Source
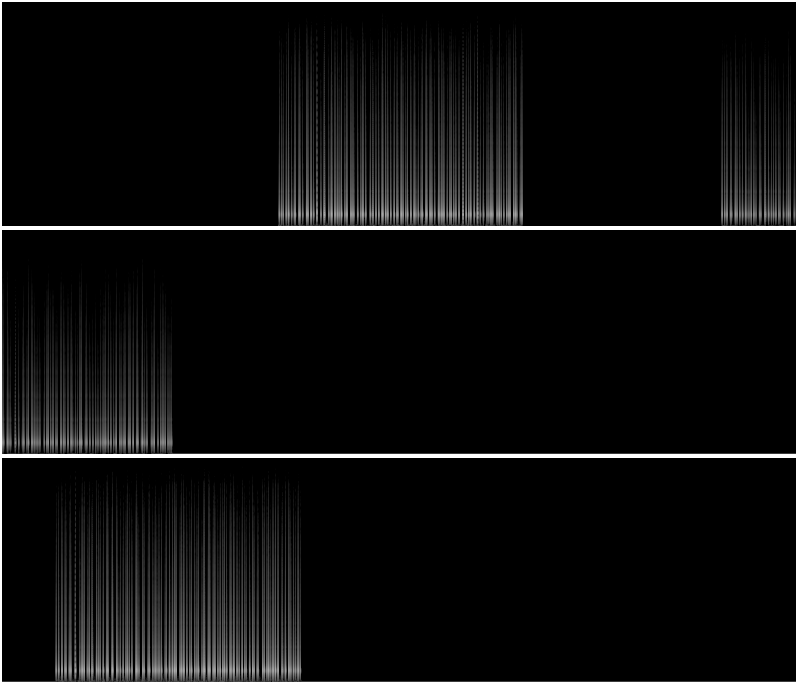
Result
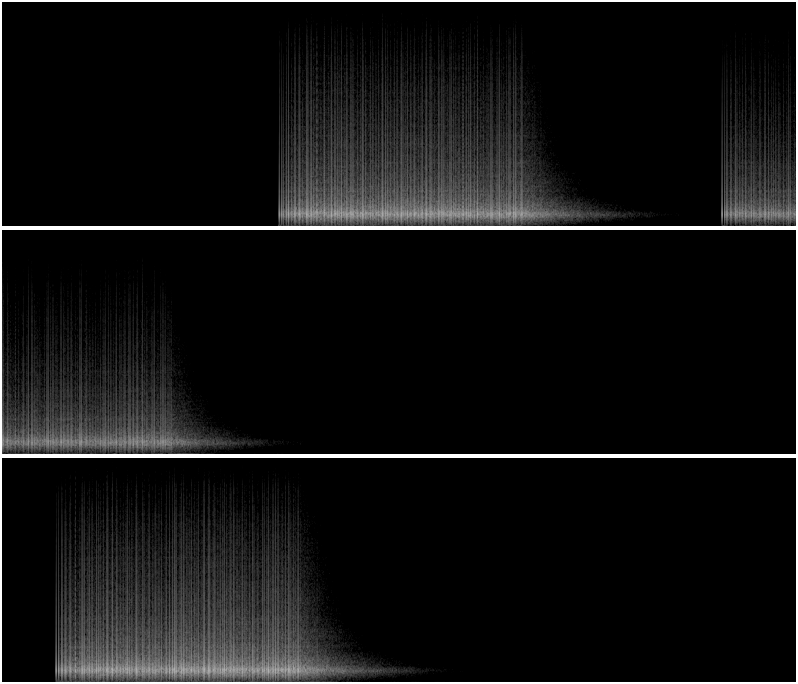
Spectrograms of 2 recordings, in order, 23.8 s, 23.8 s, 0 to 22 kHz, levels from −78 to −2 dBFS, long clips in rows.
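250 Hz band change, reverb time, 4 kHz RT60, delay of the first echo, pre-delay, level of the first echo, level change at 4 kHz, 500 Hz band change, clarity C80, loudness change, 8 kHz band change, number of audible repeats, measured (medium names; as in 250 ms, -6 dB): +1.5 dB, 2.2 s, 1.5 s, 190 ms, 28 ms, -14.5 dB, +1.5 dB, +2.0 dB, 5.0 dB, +1.5 dB, +1.0 dB, 1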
